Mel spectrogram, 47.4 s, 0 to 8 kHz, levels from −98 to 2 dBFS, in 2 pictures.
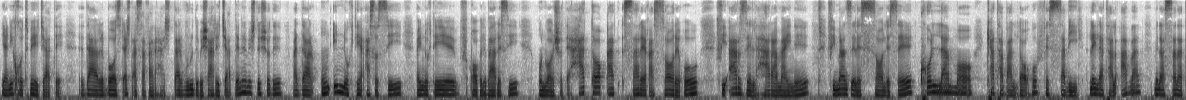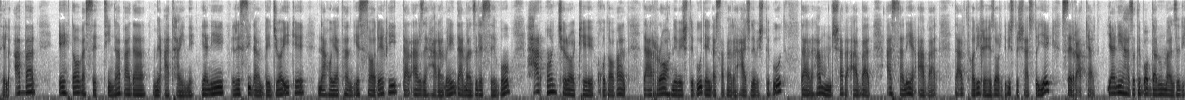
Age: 30-49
